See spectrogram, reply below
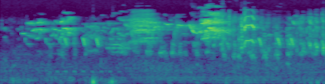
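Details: Lorikeets feeding at a feeder in Australia, a crowd of birds giving high, rapid, overlapping shrill chirps and screeches with no pauses, plus a couple of low thumps.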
